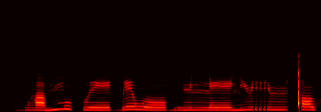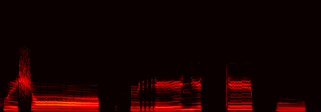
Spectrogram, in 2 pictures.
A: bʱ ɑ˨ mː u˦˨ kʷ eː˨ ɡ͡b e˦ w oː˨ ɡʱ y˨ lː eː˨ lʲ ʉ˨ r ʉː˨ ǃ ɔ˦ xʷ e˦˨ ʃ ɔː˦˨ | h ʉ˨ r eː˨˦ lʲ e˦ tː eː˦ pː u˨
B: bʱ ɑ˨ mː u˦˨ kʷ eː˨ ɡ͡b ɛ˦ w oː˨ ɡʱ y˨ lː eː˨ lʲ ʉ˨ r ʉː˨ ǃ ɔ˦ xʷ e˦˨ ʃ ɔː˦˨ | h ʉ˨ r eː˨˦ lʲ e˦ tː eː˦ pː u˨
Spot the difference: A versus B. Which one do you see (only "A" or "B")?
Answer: A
